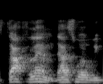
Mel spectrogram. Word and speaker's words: Gotham: with howard sounds not it may look like got ham but it's goth lamp that's what we call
